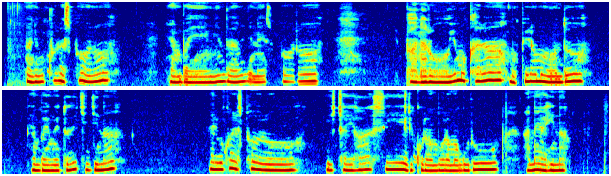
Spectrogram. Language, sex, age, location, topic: Kinyarwanda, female, 18-24, Kigali, health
